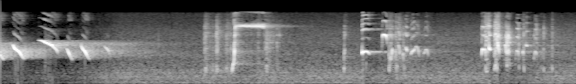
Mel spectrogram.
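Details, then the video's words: Lyrebird in loud song: repeated dropping whistles, a high buzzy tone, clicking bursts, and chattering phrases separated by brief silences. "suara burung lyrebird gacor"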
